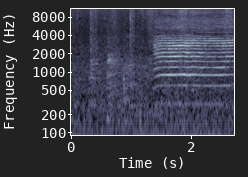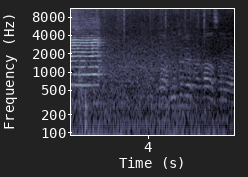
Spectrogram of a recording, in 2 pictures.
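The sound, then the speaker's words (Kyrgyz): Sheep bleating at a small livestock market in Bishkek: one long, steady, nasal bleat stands out above a busy, noisy background and then fades back into it. “Бишкектеги Баят деп аталган майда жандык саткан чакан базар. Жүнү тыккан кыркылган, семиз, куйрукту койлорду аралап соодалашкан кардарлардын аягы тыйылбайт.”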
